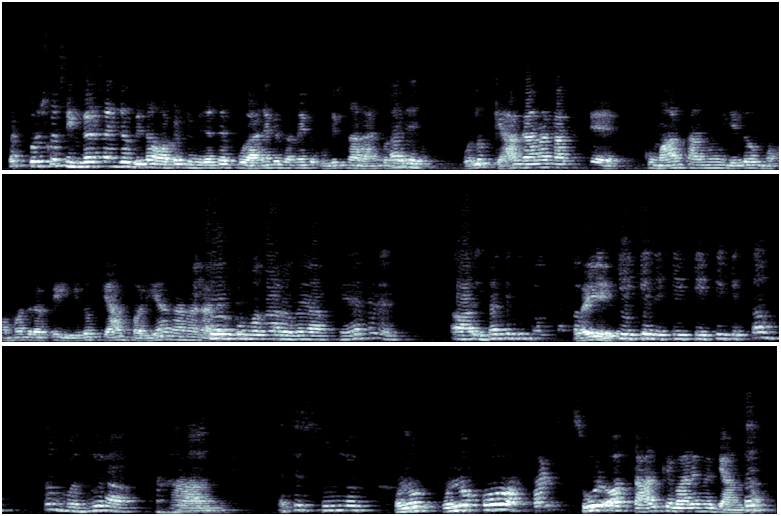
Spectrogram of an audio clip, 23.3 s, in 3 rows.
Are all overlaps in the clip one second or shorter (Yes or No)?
Yes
